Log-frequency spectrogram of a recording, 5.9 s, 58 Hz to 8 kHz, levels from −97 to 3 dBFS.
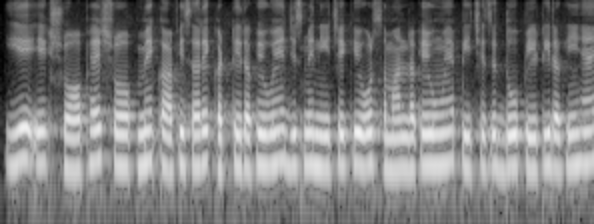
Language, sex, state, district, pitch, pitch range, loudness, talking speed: Hindi, female, Haryana, Charkhi Dadri, 210 Hz, 205-220 Hz, -13 LUFS, 250 wpm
